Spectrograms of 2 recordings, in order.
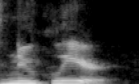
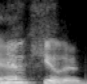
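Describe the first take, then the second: First: It has no extra 'yoo' sound: nuclear. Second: It has an extra 'yoo' sound: nucular. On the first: The speaker calls it right. "It's nuclear" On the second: The speaker calls it wrong. "Not nuclear. There's, there's no U there"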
